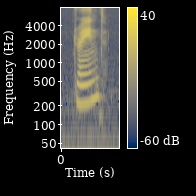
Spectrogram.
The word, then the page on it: drained: American English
